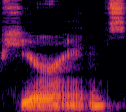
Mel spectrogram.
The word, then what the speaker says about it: purines: adenine and guanine are purines. And the way you remember it is that purines sounds like the word pure, like angels.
